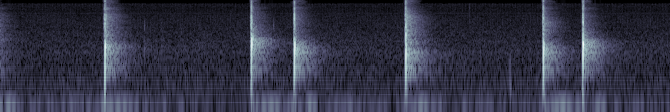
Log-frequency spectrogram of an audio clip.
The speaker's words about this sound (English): It's all just beats. And it's and all they're doing is they're just like they got it. You know, they got a hand clap track.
